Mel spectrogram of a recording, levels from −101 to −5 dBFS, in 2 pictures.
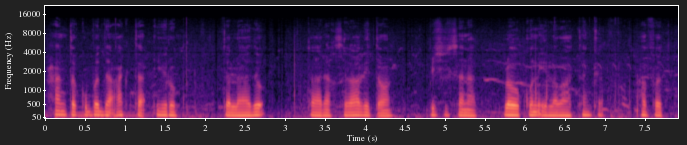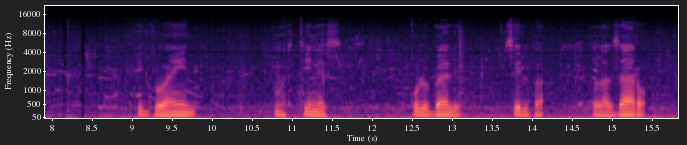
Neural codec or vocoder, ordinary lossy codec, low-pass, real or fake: none; none; 14.4 kHz; real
